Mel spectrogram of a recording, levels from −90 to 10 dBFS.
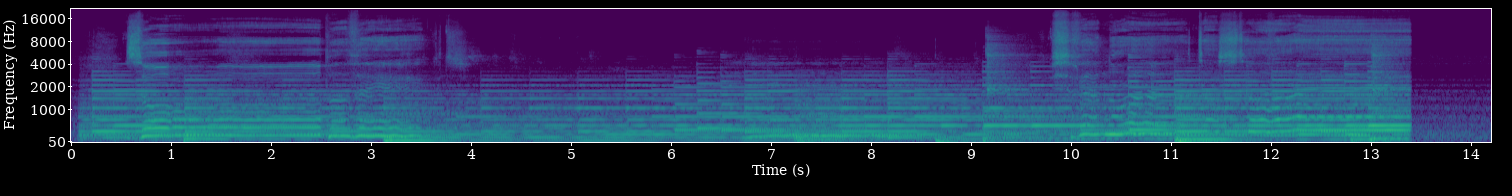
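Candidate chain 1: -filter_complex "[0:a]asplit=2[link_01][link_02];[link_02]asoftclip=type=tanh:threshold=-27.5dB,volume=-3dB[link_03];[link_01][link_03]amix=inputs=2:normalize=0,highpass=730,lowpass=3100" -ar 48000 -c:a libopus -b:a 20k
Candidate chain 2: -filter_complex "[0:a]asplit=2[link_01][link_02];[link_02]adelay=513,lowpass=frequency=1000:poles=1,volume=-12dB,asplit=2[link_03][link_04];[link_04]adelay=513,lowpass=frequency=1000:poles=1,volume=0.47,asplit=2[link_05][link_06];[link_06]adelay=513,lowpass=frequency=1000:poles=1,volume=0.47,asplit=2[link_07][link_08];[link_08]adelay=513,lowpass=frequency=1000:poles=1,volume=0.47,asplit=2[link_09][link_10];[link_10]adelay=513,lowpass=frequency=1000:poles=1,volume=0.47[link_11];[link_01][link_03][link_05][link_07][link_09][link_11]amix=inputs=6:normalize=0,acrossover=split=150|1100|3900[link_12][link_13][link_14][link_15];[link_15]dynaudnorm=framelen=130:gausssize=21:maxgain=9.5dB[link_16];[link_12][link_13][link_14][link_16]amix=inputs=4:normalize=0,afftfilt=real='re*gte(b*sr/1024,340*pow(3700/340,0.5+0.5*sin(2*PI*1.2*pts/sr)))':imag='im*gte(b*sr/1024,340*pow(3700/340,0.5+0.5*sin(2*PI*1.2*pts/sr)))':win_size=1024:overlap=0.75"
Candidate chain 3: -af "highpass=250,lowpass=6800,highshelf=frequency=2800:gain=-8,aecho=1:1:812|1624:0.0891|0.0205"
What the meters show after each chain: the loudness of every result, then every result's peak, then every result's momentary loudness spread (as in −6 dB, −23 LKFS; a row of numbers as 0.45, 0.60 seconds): −36.5, −34.5, −34.0 LKFS; −20.0, −15.0, −18.0 dBFS; 12, 20, 13 LU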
